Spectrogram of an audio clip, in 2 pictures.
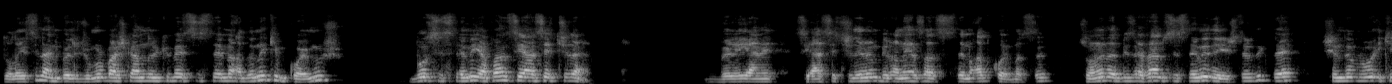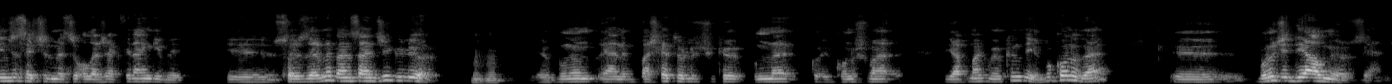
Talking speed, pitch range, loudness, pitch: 120 wpm, 130-165 Hz, -26 LUFS, 145 Hz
